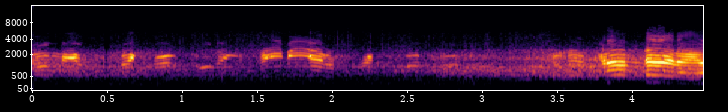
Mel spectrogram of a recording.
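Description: Thin, band-limited radio hiss with warbling, garbled fragments of faint ghost voices drifting in and out, strange patterns of static coming in from the Western Ocean, swelling louder near the end.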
